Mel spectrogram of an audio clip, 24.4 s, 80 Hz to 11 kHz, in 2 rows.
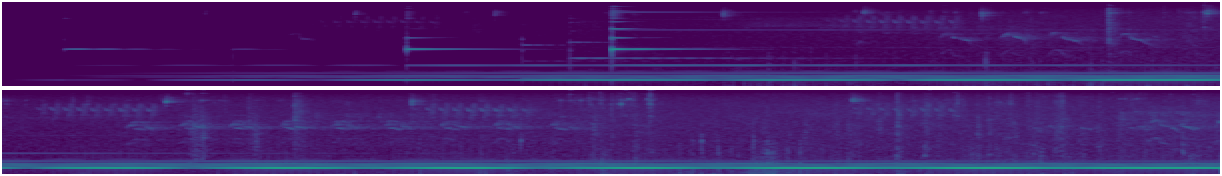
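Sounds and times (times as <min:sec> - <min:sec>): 
deep forest ambient lounge music soundscape: 0:10.0 - 0:24.3.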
